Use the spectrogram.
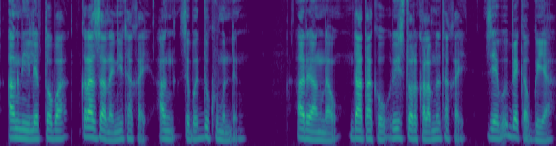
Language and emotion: Bodo, sad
